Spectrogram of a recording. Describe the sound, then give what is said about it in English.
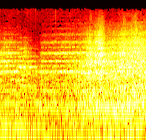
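The Millennium Falcon's engines roar to life as it heads for Bespin: a steady, dense whooshing rumble with a faint whining hum layered over it, holding loud and even for about two seconds with no voices. “At a safe distance, he activates the engines and heads for Bespin, home of Lando Calrissian.”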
